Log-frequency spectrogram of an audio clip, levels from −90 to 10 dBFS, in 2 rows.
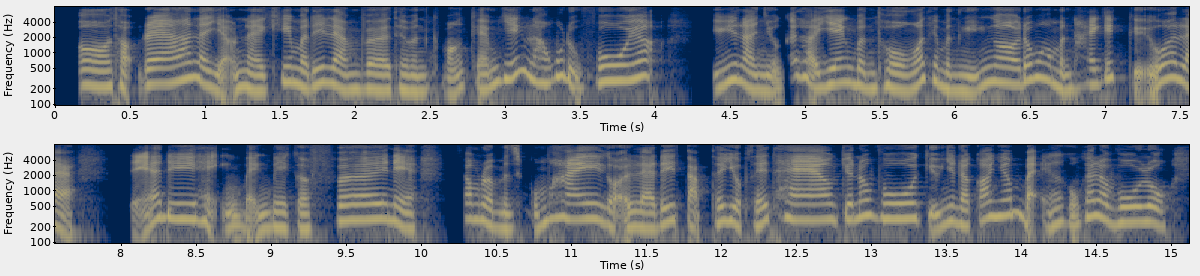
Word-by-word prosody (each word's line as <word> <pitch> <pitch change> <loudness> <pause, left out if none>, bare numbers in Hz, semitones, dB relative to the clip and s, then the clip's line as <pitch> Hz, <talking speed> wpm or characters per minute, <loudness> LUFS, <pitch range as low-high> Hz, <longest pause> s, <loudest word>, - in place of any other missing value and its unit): Ờ, 225 -1 +2
thật - - -1
ra 250 +1 +3
á 320 - +3
là 265 - +2
dạo 195 -5 0
này 195 -4 +1
khi 270 +9 -3
mà 225 -4 +2
đi 245 +5 0
làm 200 -6 +1
về 190 -2 +1
thì 190 - -2
mình 180 -1 0
c - - -20
vẫn 170 +5 -2
cảm 225 +7 -1
giác 335 +8 +1
là 305 - +1
hổng 255 - -2
có 355 - +2
được - - -3
vui 290 +3 +2
á, 355 - +3 0.4
kiểu 215 +6 -3
như 300 - +2
là 205 - +2
những 185 -1 -1
cái 355 - -6
thời 340 -10 0
gian 255 +1 +2
bình 205 -3 -1
thường 200 -3 0
á - - +2
thì 280 - -1
mình 200 -3 -1
nghỉ 175 -2 0
ngơi, 260 -1 +1
đúng 300 +4 +1
hông? 290 -7 -1
Mình 190 -1 -1
hay, 240 +4 -2
cái 325 - +1
kiểu 410 -1 -2
á, 325 +2 +1
là 280 - +1 0.4
sẽ 275 - +2
đi 285 -2 +1
hẹn 200 -8 -3
bạn 170 - -2
bè 190 -1 0
cà 180 0 -2
phê 270 +6 +1
nè, 205 -8 +2 0.3
xong 285 -1 -2
rồi 245 -5 +2
mình 185 -2 -2
s - - -6
cũng 235 +10 -4
hay, 285 -2 +3
gọi 210 - 0
là, 185 -2 +2
đi 240 +4 0
tập - - -3
thể 245 - -1
dục 240 -5 -1
thể 220 +5 0
thao 275 -1 +3
cho 280 0 -1
nó 320 +3 0
vui, 290 -1 +1
kiểu 175 - -2
như 250 +5 -2
là, 215 -2 +1
có 265 +5 -2
nhóm 335 +3 0
bạn - - +2
á 230 - -2
cũng - - -3
khá 320 +1 0
là 300 - +2
vui 245 +1 +1
luôn. 235 -5 0
255 Hz, 330 wpm, -22 LUFS, 205-285 Hz, 0.4 s, ra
